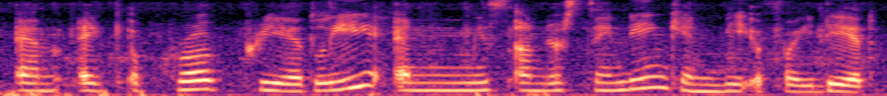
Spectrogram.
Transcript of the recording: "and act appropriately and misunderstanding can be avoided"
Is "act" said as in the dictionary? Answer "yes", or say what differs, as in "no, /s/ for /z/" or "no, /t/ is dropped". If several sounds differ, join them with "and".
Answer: no, /t/ is dropped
